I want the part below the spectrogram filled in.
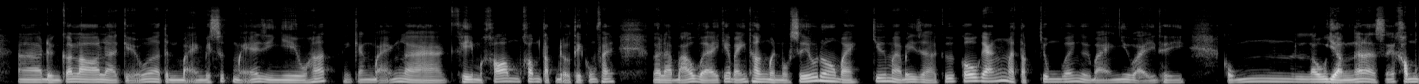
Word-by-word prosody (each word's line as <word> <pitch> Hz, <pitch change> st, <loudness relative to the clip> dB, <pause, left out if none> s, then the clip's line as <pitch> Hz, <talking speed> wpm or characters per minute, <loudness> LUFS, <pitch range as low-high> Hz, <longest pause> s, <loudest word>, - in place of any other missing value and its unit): Ơ, 110 Hz, -1 st, 0 dB
đừng 100 Hz, -3 st, 0 dB
có 120 Hz, -, +2 dB
lo 115 Hz, -2 st, +3 dB
là, 100 Hz, -3 st, +1 dB
kiểu, 90 Hz, +4 st, -5 dB, 0.2 s
tình 100 Hz, 0 st, -1 dB
bạn 100 Hz, 0 st, -3 dB
bị 100 Hz, -, -3 dB
sứt 105 Hz, -, -5 dB
mẻ 115 Hz, +3 st, -2 dB
gì 115 Hz, -5 st, -1 dB
nhiều 100 Hz, -1 st, +1 dB
hết, 130 Hz, +9 st, -1 dB
thì 110 Hz, -, -10 dB
căn 110 Hz, 0 st, -5 dB
bản 110 Hz, +5 st, -4 dB
là 95 Hz, -5 st, -1 dB
khi 120 Hz, -2 st, +1 dB
mà 105 Hz, -, -1 dB
khom 135 Hz, +6 st, +2 dB
không 130 Hz, 0 st, -1 dB
tập -, -, -3 dB
được -, -, -1 dB
thì -, -, -1 dB
cũng 115 Hz, -, -6 dB
phải, 125 Hz, +1 st, -1 dB, 0.4 s
gọi 105 Hz, 0 st, +1 dB
là, 95 Hz, -, +2 dB
bảo 100 Hz, +6 st, +1 dB
vệ 100 Hz, -5 st, +1 dB
cái 135 Hz, +5 st, -2 dB
bản 110 Hz, +1 st, 0 dB
thân 130 Hz, -2 st, +2 dB
mình 105 Hz, -3 st, +1 dB
một 95 Hz, +2 st, -3 dB
xíu, 140 Hz, +5 st, +4 dB
đúng 170 Hz, -2 st, +5 dB
hông 145 Hz, -2 st, +2 dB
bạn? 100 Hz, -2 st, +1 dB, 0.2 s
Chứ 150 Hz, 0 st, 0 dB
mà 135 Hz, -7 st, +1 dB
bây 115 Hz, +2 st, 0 dB
giờ 100 Hz, -4 st, -3 dB
cứ 140 Hz, +1 st, -1 dB
cố 155 Hz, +3 st, +5 dB
gắng 155 Hz, +3 st, +3 dB
mà 160 Hz, -, +2 dB
tập -, -, -5 dB
chung 120 Hz, -1 st, -2 dB
với 130 Hz, +2 st, -2 dB
người 120 Hz, -7 st, -3 dB
bạn 100 Hz, +1 st, -5 dB
như 110 Hz, 0 st, -1 dB
vậy 90 Hz, -3 st, -4 dB
thì 100 Hz, -1 st, -6 dB, 0.4 s
cũng 105 Hz, +3 st, -3 dB, 0.5 s
lâu 115 Hz, 0 st, +3 dB
dần 100 Hz, -3 st, +7 dB
á 125 Hz, +4 st, +4 dB
là 125 Hz, -4 st, +2 dB
sẽ 105 Hz, +2 st, -5 dB
không 125 Hz, 0 st, +3 dB
110 Hz, 265 wpm, -22 LUFS, 100-125 Hz, 0.5 s, dần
